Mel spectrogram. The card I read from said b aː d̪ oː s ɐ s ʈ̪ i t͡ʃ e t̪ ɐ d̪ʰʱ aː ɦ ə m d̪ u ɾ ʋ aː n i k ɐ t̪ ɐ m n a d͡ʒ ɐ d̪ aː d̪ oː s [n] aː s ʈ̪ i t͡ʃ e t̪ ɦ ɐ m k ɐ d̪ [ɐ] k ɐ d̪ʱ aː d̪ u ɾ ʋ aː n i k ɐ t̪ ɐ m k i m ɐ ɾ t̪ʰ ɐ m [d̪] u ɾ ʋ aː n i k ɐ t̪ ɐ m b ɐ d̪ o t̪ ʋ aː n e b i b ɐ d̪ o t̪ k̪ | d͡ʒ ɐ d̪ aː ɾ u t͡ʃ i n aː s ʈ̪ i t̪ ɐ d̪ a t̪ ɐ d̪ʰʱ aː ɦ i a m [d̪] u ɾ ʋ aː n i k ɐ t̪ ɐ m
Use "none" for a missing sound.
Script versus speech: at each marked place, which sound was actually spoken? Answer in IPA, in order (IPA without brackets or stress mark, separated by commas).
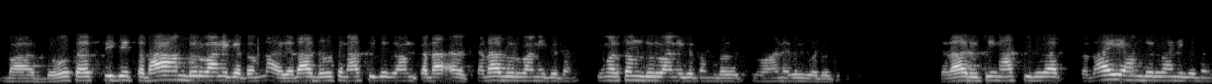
n, a, d̪, d̪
